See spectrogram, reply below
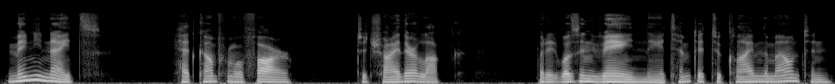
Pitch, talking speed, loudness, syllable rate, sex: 125 Hz, 150 wpm, -21 LUFS, 4.2 syllables/s, male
